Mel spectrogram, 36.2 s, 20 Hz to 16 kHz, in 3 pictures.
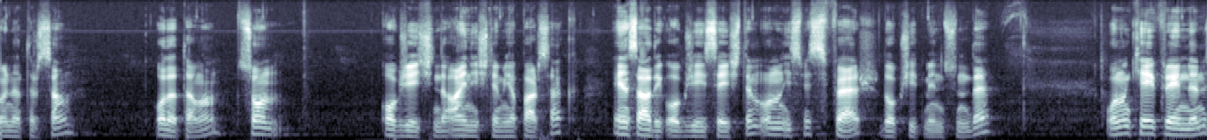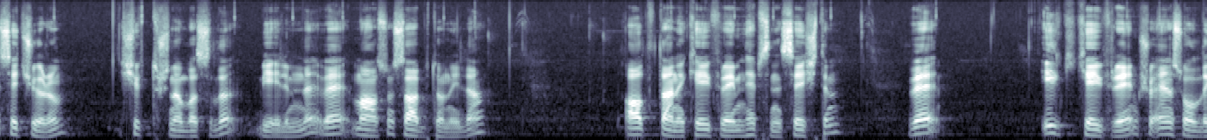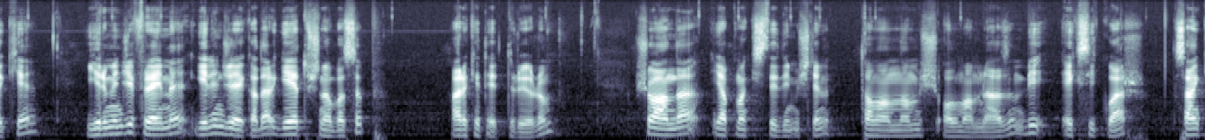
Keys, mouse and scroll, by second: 2.5 Escape, 4.0-5.8 right drag, 11.3-13.9 right drag, 15.7-20.5 right drag, 26.8 g, 29.7-31.5 drag, 31.1 alt+a.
